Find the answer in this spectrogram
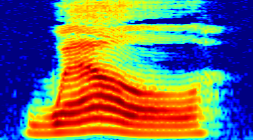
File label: "well", English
